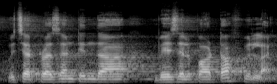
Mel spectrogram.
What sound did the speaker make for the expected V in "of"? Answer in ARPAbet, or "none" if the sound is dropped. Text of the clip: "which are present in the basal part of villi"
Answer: P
